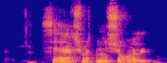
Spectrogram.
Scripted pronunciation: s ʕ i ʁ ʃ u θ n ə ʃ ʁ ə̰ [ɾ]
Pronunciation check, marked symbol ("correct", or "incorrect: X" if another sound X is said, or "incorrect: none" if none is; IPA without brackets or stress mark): incorrect: l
